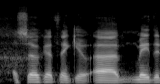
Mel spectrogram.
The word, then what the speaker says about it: Ahsoka: uh ashoka is how you say your name ashoka ahsoka thank you uh made the jump from animation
